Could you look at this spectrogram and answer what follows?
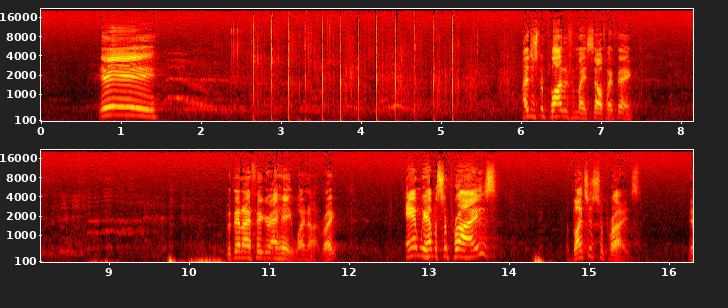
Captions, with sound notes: [APPLAUSE] I just applauded for myself, I think, [LAUGHTER] but then I figured out, "Hey, why not?" We have a surprise. A bunch of surprises.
